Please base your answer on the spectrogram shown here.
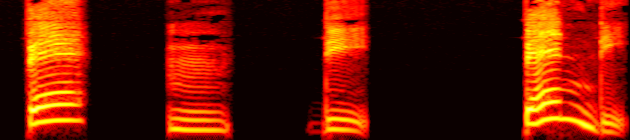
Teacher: Starts high, comes down on the second syllable, ん, stays low.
